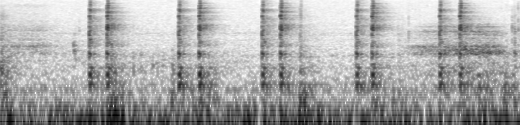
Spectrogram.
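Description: Keyboard keys and mouse buttons clicked at a computer while editing in After Effects, Shift held down, in quick double-click pairs repeating five times at a steady pace, close and clear with no talking.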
